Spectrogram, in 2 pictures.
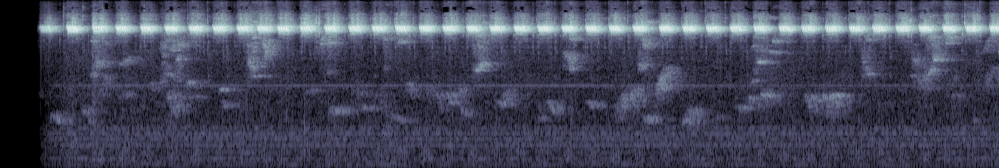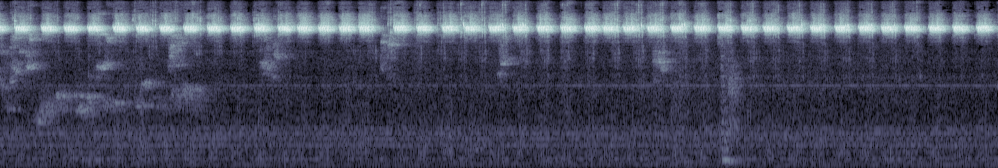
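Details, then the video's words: Cricket chirping steadily, recorded as learning material for songbirds: a high, bright pulse repeated about twice a second in an even, unbroken train, with faint soft chirps and twitters scattered underneath. "Suara Jangkrik asli"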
